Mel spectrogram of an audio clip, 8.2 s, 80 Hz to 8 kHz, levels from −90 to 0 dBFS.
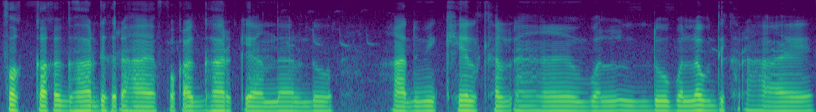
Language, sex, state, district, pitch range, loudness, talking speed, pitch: Hindi, male, Chhattisgarh, Balrampur, 120-125 Hz, -21 LUFS, 145 wpm, 125 Hz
